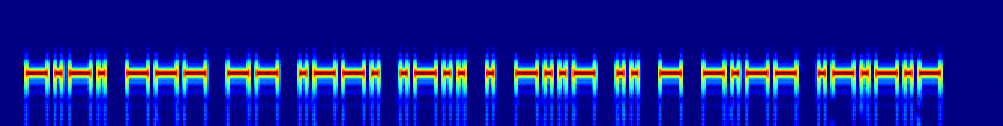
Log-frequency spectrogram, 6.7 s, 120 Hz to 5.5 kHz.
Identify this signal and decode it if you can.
Morse code, heard as a keyed tone, about 25 wpm, 600 Hz. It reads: COMPLEXITY.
